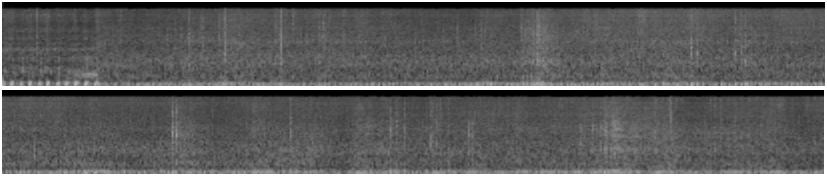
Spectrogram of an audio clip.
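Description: A motorcycle engine revs and growls as the bike climbs over rocks.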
